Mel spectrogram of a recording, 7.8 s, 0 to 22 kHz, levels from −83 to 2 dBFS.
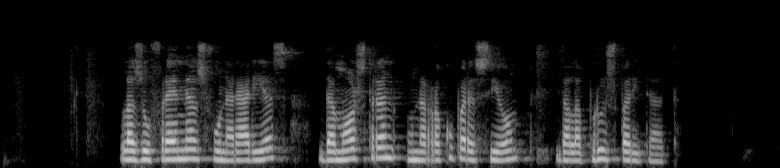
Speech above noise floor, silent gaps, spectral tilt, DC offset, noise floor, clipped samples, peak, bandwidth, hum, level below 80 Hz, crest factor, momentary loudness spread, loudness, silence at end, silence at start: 60 dB; none; -6.5 dB/octave; under 0.1%; -83 dBFS; under 0.1%; -4 dBFS; 8 kHz; none; -66 dBFS; 20 dB; 13 LU; -24 LUFS; 1.15 s; 1.2 s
